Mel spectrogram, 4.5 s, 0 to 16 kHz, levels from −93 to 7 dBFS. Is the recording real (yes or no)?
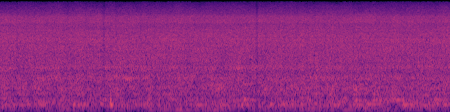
no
